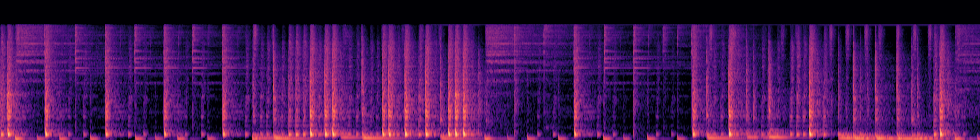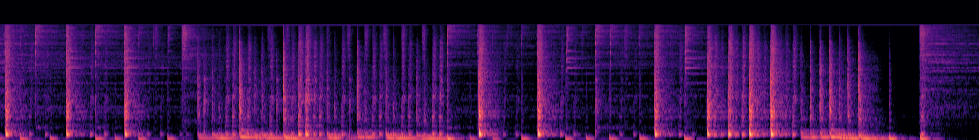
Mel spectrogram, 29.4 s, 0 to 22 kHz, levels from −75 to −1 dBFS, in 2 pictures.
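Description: The whole piece of music carries 4-bit ADPCM compression. Each sample is coded as a coarse step from a prediction, so gritty hiss rides on every loud passage. Attacks sound rough. Nothing reaches above 10.6 kHz, dulling the top, and the density suggests a rate near 89 kbps.

From 6.46 s to the end, a switching supply whistle appears. A power supply is cycling in an audible range. The result is a thin high tone that wanders between 10.4 and 10.6 kHz, sitting roughly 25 dB below the music.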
